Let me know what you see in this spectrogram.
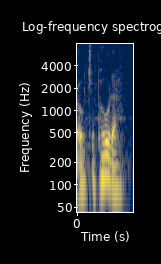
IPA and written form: ɒkˈtɒpədə (Octopoda)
